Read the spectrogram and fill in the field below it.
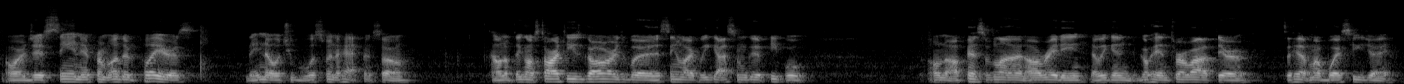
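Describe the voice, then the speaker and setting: A man's voice: lowish voice, fairly even intonation, fairly quick, fairly bright tone. Man, young adult, casual football commentary, rambling, slangy, cursing. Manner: rambling, slangy, swears freely. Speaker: host.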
